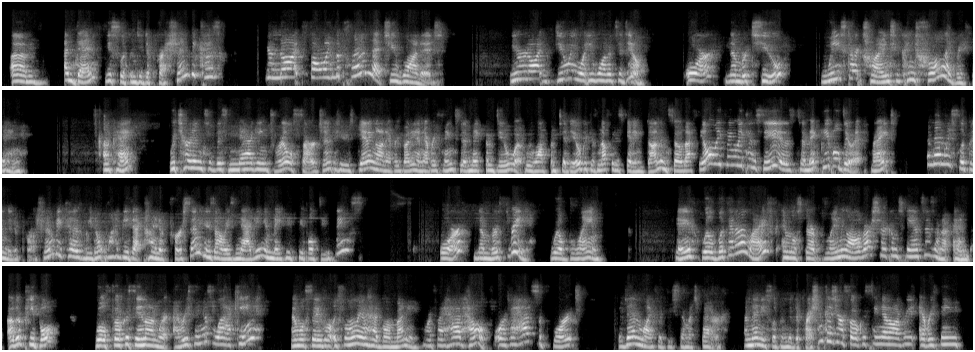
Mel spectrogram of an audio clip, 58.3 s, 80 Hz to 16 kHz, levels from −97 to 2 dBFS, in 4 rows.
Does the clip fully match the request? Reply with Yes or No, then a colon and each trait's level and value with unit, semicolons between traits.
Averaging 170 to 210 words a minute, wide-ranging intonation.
Yes: average, 175 wpm; wide, 7.0 semitones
